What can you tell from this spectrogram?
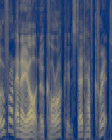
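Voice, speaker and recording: Recorded dry and close with no echo and a silent background, a man with a British accent speaks at a fairly high pitch. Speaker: esports commentator. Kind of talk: live commentary. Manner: animated.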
